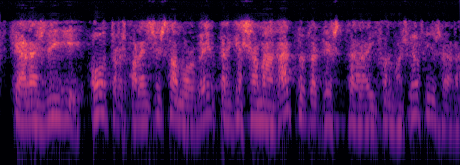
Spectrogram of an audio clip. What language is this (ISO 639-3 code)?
cat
